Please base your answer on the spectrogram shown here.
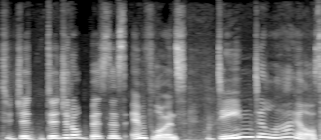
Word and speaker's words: DeLisle: He said don't pronounce the L, but it's like Lyles. And guess what? She got it. No, don't pronounce the S.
